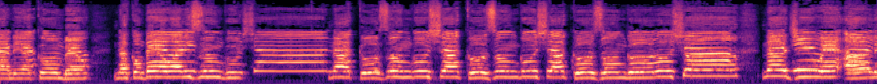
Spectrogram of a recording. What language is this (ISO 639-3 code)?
swa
